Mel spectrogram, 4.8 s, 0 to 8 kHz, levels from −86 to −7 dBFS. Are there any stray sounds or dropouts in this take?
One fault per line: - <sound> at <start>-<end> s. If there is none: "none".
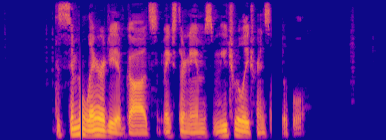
- dropout at 1.0-1.0 s
- dropout at 3.4-3.5 s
